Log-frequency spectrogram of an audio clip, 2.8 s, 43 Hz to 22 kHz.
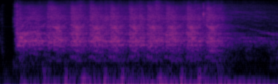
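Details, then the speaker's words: Mitsubishi Fuso 4P10 diesel with ongoing no-start: even cranking chuffs about four per second for a couple of seconds, winds down without firing; cranks but won't start, injector line looks bone dry with no fuel delivered while cranking. "that definitely should have had fuel come out there and that to [Music] me looks bone dry"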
